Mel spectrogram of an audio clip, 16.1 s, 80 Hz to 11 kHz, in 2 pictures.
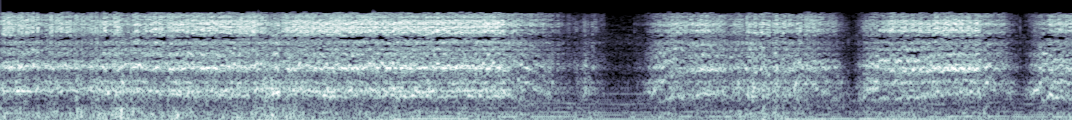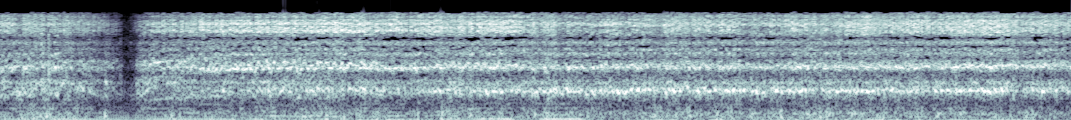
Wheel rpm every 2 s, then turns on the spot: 230, 200, 100, 130, 120, 210, 220, 230.
none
